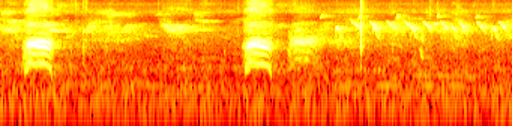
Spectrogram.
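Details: Two rasping caws spaced about two seconds apart from crows fighting for food, followed by faint scattered chirps and rustling in the background.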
